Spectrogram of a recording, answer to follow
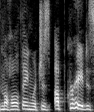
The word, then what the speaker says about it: Upgrayedd: best bits in the whole thing, which is Upgrade is spelled UPGRAYEDD.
